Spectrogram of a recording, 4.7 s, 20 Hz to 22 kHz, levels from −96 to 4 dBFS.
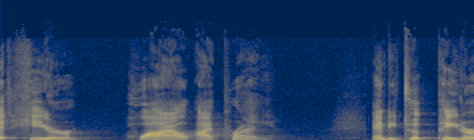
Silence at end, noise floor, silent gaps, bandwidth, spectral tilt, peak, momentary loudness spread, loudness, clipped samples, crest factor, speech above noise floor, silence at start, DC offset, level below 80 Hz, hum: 0 s; -72 dBFS; none; 17.5 kHz; -4 dB/octave; -6 dBFS; 13 LU; -27 LUFS; under 0.1%; 22 dB; 45 dB; 0 s; under 0.1%; -74 dBFS; none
